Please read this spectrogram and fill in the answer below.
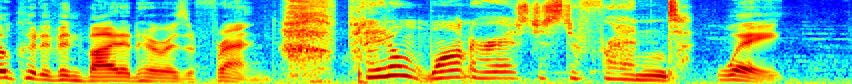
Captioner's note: sighs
